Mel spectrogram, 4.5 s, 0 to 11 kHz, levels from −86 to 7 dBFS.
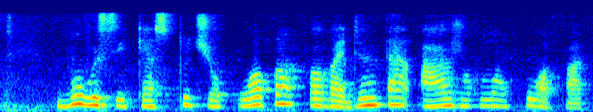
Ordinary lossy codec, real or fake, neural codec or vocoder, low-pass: MP3, 64 kbps; fake; codec, 16 kHz, 1.1 kbps, Voila-Tokenizer; 7.2 kHz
